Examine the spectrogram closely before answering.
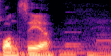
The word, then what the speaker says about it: Swansea: she's written called Swansia spelled Swansea but pronounced Swansia.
